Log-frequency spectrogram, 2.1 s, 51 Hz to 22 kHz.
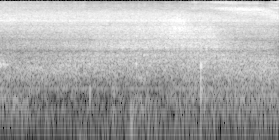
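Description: Iwata TRN1 airbrush spraying paint in fine, thin lines: a steady, faint, airy hiss that runs evenly for about two seconds, with no voices present.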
